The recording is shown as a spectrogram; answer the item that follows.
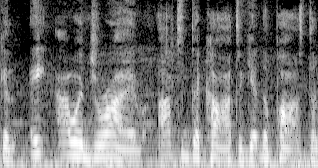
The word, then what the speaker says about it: Dakar: the parts are in the car, or Dakar, if you're using proper pronunciation.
